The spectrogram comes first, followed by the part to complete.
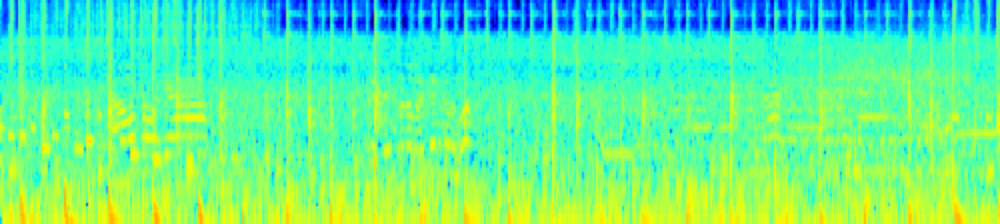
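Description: Background electronic dance music with a steady kick-drum beat.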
